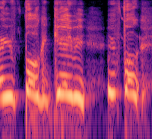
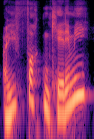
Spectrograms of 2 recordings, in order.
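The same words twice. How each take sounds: First: High, fast, choked-up mock rage; imitating tearful outrage. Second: Retold disbelief. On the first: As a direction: act out a big dude losing it. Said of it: "his eyes were, like, welling up". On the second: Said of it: "everybody was like".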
